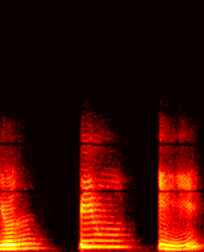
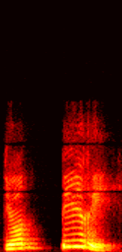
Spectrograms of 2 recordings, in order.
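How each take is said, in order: First: The l sound stays apart from the final vowel. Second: The l sound carries over into the final vowel. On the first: The speaker calls it wrong. "bukan Yon Piu I" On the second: The speaker calls it right. "tapi Yon Piri"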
